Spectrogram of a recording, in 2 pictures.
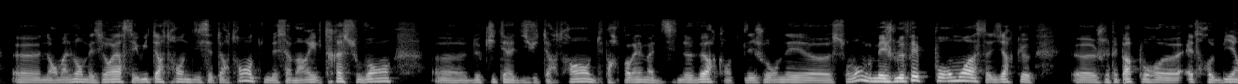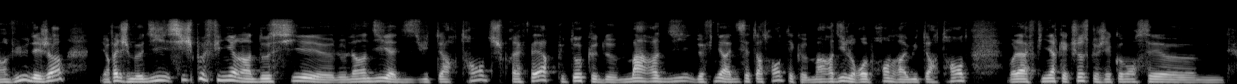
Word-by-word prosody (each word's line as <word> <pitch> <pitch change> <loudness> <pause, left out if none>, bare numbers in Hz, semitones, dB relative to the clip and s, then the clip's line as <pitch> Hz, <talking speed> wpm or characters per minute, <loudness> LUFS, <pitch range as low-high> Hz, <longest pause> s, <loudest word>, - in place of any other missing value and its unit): Heu, 105 -1 -4
normalement, 105 +4 -3
mes 105 0 -5
horaires, 120 0 +3
c'est 110 -1 -6
08:30, 120 +1 -2
17:30 110 - -4
mais 100 -1 -4
ça 95 0 -6
m'arrive 105 +4 -4
très 135 +3 0
souvent, 135 +5 -1 0.4
heu, 95 -2 -6
de 105 +4 -6
quitter 110 +2 -6
à 100 - -2
18:30, 100 +7 -3
parfois 105 +1 -5
même 110 -1 -3
à 100 - -3
19:00 105 +5 0
quand 100 -1 -12
les 100 0 -3
journées, 110 0 -3
heu, 100 -1 -1
sont 120 +5 -7
longues. 175 -1 +2
Mais 140 -1 +8
je 135 - +2
le 150 - +9
fais 185 +5 +7
pour 165 -3 +1
moi, 170 -3 +6
c'est-à-dire 110 -1 -2
que, 110 -4 -2 0.4
heu, 105 -1 -2
je 100 - -9
le 110 - -5
fais 115 - -6
pas 120 +1 +4
pour, 110 -3 -3
heu, 100 0 0
être 115 -1 -4
bien 115 +2 -2
vu 180 - +1
déjà. 140 -4 +5 0.3
Mais 115 - -7
en - - -4
fait, 170 - +7
je 130 - +1
me 130 0 +3
dis: 175 +6 +1
«Si 210 +8 +3
je 210 - +2
peux 260 -2 +2
finir 195 -5 +2
un 130 -1 +5
dossier, 135 +3 +3
heu, 110 -2 +1
le 110 +1 -4
lundi 135 +5 +2
à 120 - +6
18:30, 120 - -6
je - - -1
préfère 165 +10 +2
plutôt 165 +4 +1
que 135 - -2
de 115 -1 -2
mardi, 140 +4 +1
de 120 - -3
finir 150 +5 0
à - - +2
17:30 135 +8 -3
et 135 - -3
que - - -8
mardi, 125 +8 -1
le 140 - +3
reprendre 125 +1 +1
à 115 - +2
08:30». 125 +8 -2 0.4
Voilà, 130 +1 +5
finir 140 +5 +1
quelque 135 -4 -2
chose 170 -1 +1
que 130 -5 -4
j'ai 120 +1 -4
commencé, 120 +1 -2
hem, 105 -3 -2
120 Hz, 215 wpm, -23 LUFS, 105-140 Hz, 0.4 s, le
